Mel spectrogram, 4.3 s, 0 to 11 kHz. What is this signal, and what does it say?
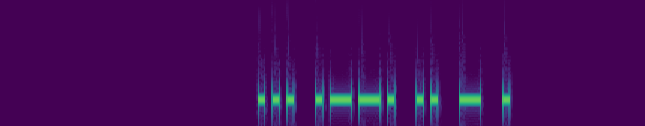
Morse code, heard as a keyed tone, about 25 wpm, 700 Hz. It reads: SPITE
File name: 5 Letter Words - First 3 Letters Given - 25wpm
